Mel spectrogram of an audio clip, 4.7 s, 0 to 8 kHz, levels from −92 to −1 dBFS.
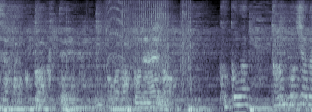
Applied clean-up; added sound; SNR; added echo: none; Drill; 15 dB; reverberation time 0.1 s.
